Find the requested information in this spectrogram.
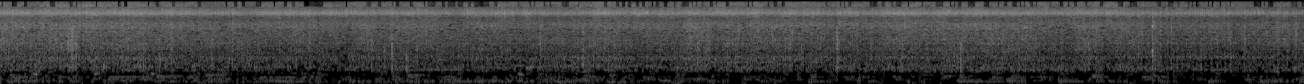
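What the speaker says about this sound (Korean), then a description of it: "팬에 기름을 두른 뒤 부추와 소금 3분의 1스푼을 넣고 부추의 숨이 반 정도 죽을 때까지 센 불에서 볶아주세요." Chives stir-frying in oil with salt over high heat, a loud steady sizzle that stays dense and unbroken throughout, close up with no talking.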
